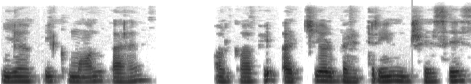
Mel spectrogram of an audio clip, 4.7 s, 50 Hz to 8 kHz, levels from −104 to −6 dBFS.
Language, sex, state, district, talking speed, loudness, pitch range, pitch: Hindi, male, Bihar, Jamui, 155 wpm, -26 LUFS, 115-125 Hz, 115 Hz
